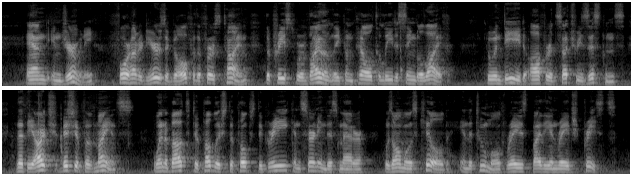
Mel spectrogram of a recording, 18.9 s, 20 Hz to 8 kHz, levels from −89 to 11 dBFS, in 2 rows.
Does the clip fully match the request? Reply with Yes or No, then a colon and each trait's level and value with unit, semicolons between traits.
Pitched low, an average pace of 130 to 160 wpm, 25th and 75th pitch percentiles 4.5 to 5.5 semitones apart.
No: low, 130 Hz; average, 170 wpm; average, 5.0 semitones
